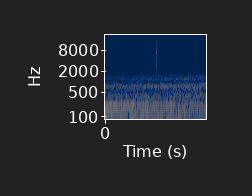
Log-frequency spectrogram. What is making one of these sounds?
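A short soft click sounds as a menu selection changes.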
